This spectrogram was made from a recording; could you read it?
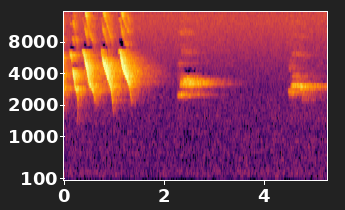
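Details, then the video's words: Canary morning song opening with four loud, sharply falling chirps, followed by a soft sustained trill and another trilled phrase after a pause. "Canary Morning Singing"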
